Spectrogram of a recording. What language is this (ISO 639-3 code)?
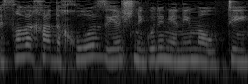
heb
